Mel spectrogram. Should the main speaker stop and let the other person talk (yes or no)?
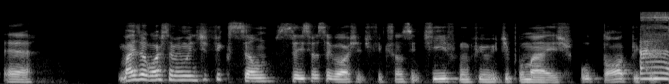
yes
